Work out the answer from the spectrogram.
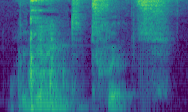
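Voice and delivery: ordinary delivery, nothing marked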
